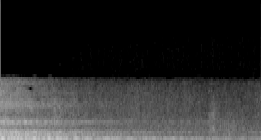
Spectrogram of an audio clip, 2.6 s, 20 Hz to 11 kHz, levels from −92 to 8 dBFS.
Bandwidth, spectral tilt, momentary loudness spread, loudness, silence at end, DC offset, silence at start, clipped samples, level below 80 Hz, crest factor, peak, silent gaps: 5.2 kHz; -9.5 dB/octave; 19 LU; -23 LUFS; 0 s; under 0.1%; 0 s; under 0.1%; -60 dBFS; 18 dB; -4 dBFS; none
